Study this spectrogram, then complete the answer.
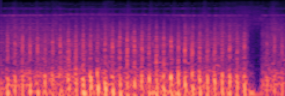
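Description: A police helicopter in Tony Hawk's Underground chops loudly with fast, even rotor beats that carry steadily over a continuous engine drone, with one brief dip near the end.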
